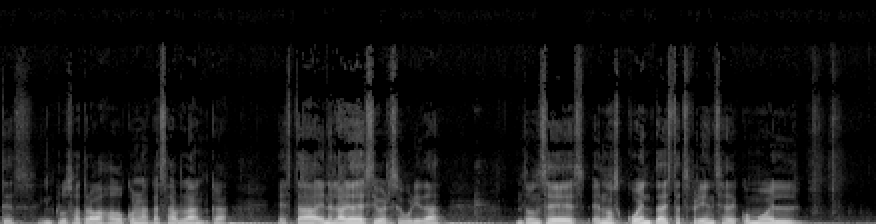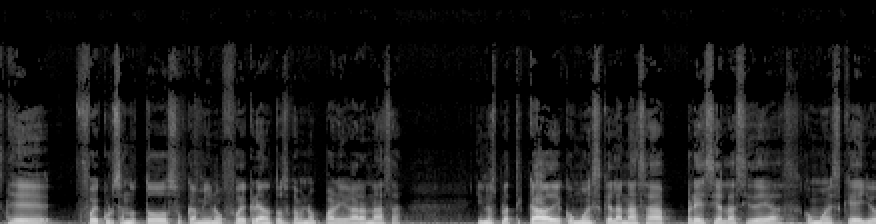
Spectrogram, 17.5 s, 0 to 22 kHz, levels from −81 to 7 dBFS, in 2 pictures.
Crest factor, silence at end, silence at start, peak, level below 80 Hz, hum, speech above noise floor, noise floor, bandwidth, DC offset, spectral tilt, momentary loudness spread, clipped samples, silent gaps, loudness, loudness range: 16 dB; 0 s; 0 s; 0 dBFS; -36 dBFS; none; 21 dB; -37 dBFS; 17.5 kHz; under 0.1%; -7.5 dB/octave; 12 LU; under 0.1%; none; -17 LUFS; 4 LU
